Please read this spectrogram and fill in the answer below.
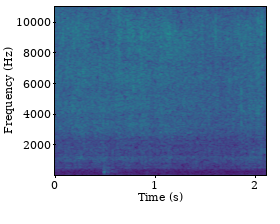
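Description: Chopped vegetables sizzling steadily in bacon fat in a stainless pot as they are stirred with a wooden spoon, with a soft knock about half a second in.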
